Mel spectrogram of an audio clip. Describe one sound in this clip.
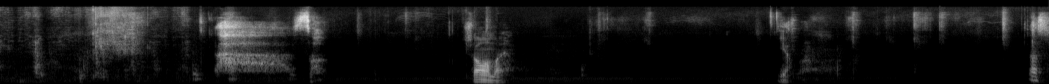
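A knife blade scrapes across a sharpening stone.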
